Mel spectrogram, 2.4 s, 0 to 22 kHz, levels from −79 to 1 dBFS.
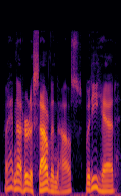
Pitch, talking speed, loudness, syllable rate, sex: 125 Hz, 295 wpm, -20 LUFS, 5.9 syllables/s, male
